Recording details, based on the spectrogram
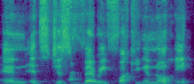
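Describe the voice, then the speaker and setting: A man's voice: medium pitch, level tone, measured pace, low-quality recording. A man co-hosting a casual chat, opinionated and swearing often. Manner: opinionated, profane, laughing.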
